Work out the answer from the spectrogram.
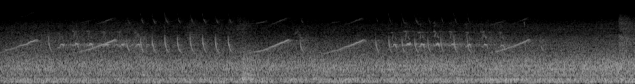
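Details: Northern Cardinal singing from a tree by an apartment in Toronto, Canada, in March during a late-winter cold snap: clear rising whistles, about once a second, over steady traffic rumble and another bird's rapid chips.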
